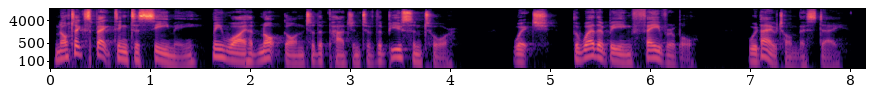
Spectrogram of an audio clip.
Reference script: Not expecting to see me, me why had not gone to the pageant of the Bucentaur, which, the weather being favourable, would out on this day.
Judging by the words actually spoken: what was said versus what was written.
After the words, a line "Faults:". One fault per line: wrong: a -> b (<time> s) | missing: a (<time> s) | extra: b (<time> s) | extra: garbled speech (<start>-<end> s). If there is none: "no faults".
Not expecting to see me, me why had not gone to the pageant of the Bucentaur, which, the weather being favourable, would out on this day.
Faults:
no faults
